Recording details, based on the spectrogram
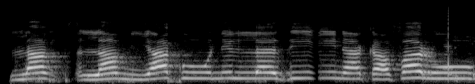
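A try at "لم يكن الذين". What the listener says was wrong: یکو کو کھینچے مت. یکن الذین.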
